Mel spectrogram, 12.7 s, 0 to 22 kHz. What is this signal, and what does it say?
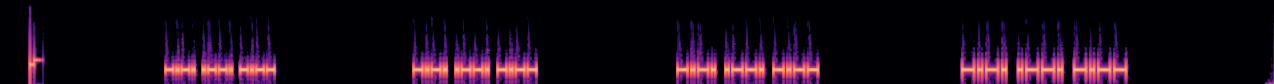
Morse code, heard as a keyed tone, about 38 wpm, 700 Hz. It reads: CPY CPY CPY CPY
